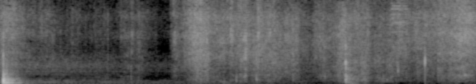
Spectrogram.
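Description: Faint rustling of a thin, crinkled nylon foldable shopping bag being handled and shaken out, with a soft bump about three and a half seconds in.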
